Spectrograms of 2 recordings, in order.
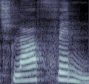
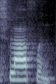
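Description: First: The last syllable has a clear 'e' vowel. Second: The last syllable has a weak schwa vowel. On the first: This is the southern pronunciation. "ถ้าเป็นภาคใต้ก็จะเป็น, schlafen, นะคะเป็นสระเอนะคะ" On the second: This is the central, standard pronunciation. "ภาคกลางเยอรมันเราจะออกเสียงฝนนะคะเพราะว่า, an, ข้างหลังเป็นสระเอินนะคะ"

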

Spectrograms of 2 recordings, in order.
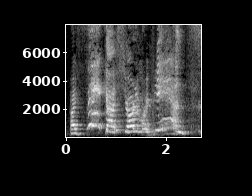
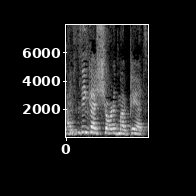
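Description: First: It is said in a squeaky voice. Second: It is said in a normal voice.

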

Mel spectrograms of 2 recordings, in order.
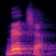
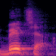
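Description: Both takes have the same delivery.

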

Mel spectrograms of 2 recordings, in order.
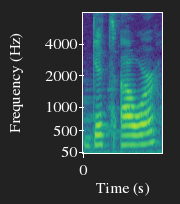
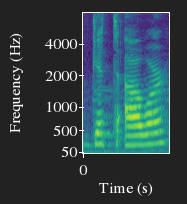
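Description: Both takes have the same delivery.

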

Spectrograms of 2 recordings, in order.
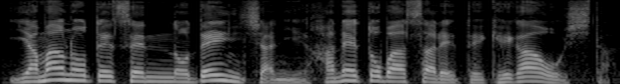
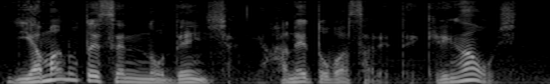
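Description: First: The vowels are shallow throughout. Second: The vowels are deep and rounded. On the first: "全部浅いです。" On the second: "深くすると"

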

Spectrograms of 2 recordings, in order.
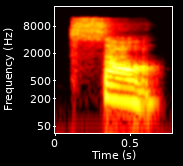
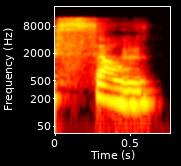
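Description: First: The word ends in a nasal vowel, no consonant. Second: The word ends with an audible n consonant. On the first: The speaker calls it right. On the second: The speaker calls it wrong.

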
